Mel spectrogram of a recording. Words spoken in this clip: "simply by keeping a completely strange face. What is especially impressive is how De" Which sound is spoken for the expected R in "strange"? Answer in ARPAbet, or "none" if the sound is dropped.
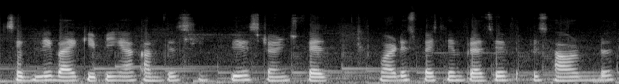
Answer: none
